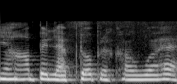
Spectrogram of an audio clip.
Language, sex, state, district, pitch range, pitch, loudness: Hindi, female, Jharkhand, Deoghar, 220-240 Hz, 230 Hz, -14 LUFS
